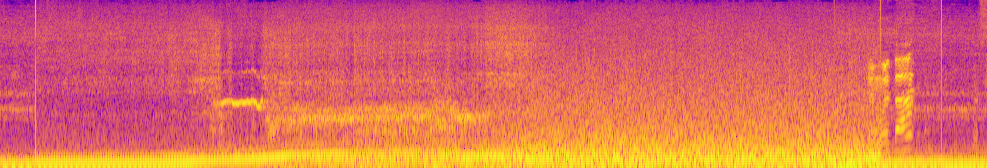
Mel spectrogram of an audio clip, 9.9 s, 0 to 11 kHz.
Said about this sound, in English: this is my 1966 Mustang. Now this car is a 289 automatic car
